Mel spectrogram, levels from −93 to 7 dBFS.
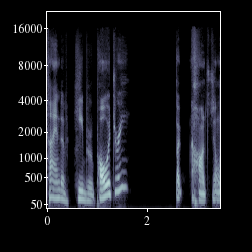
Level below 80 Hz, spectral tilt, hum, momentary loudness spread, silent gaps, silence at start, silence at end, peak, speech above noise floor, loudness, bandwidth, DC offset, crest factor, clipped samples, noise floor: -56 dBFS; -5.5 dB/octave; none; 14 LU; none; 0 s; 0 s; -4 dBFS; over 67 dB; -23 LUFS; 16.5 kHz; under 0.1%; 22 dB; under 0.1%; under -90 dBFS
